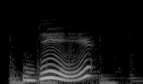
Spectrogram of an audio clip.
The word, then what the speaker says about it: ghee: pronunciation by the way gee right which is a hard g not to be confused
